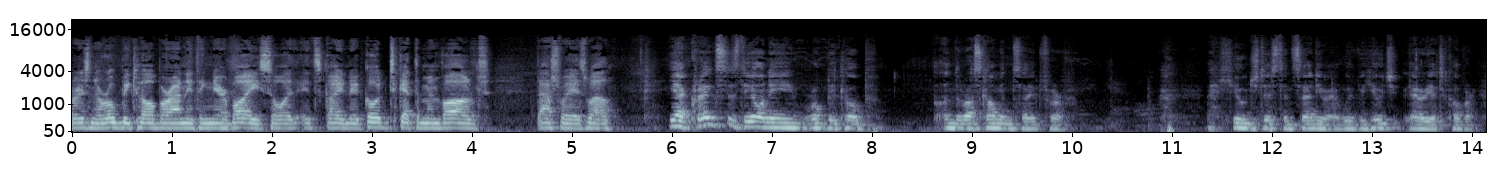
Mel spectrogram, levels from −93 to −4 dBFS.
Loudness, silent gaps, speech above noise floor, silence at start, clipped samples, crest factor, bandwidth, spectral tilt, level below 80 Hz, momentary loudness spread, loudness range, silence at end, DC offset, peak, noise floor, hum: -30 LUFS; none; 32 dB; 0 s; under 0.1%; 20 dB; 13.5 kHz; -5 dB/octave; -58 dBFS; 15 LU; 9 LU; 0.1 s; under 0.1%; -12 dBFS; -62 dBFS; none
